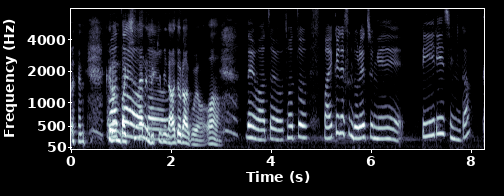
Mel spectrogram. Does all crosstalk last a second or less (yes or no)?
no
